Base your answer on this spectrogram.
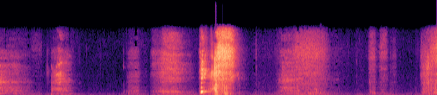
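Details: Rapid run of forceful, wet-sounding sneezes with brief breaths between; sneezing fit triggered by a cat lying under the chin in bed after being sneezy all day.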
